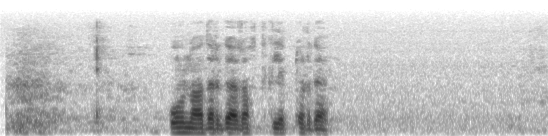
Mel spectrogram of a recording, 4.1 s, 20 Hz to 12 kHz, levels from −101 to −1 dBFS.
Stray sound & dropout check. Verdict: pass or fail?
pass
